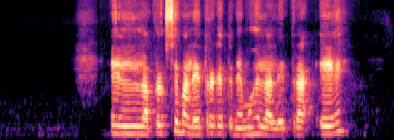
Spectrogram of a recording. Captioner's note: speaking in Foreign Language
